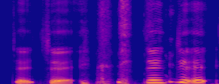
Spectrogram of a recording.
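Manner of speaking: very high, whimpering babble; imitating toddler. 模仿孩子. (高音模仿小孩委屈地念)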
